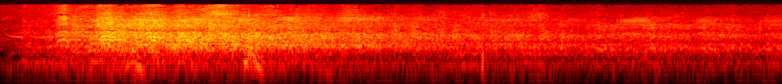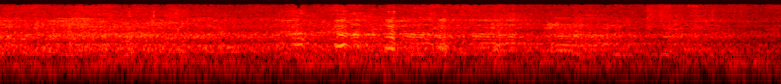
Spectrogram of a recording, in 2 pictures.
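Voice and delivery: long airy giggling laugh; high breathless laugh. Real, not acted. Priest laughing at his own sermon story, breathless laugh. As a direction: laugh at yourself.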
